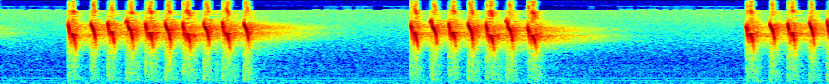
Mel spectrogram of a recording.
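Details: Lure recording of male and female bar-winged prinias for prompting silent birds and catching wild ones: three bursts of roughly nine piercing, evenly spaced chirps separated by pauses, with a reverberant tail.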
